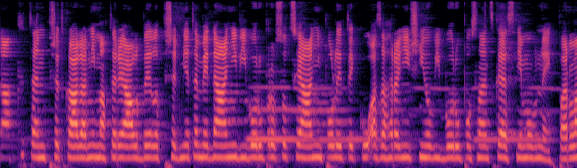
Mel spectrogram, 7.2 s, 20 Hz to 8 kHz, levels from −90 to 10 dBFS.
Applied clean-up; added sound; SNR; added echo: classical method log-MMSE.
